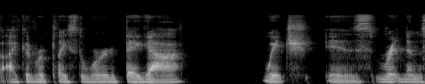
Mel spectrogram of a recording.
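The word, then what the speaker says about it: begar: could replace the word bega, which is written in the script B E G A R but pronounced with like a British French accent. So like a Brit doing a French accent.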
